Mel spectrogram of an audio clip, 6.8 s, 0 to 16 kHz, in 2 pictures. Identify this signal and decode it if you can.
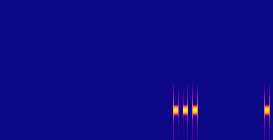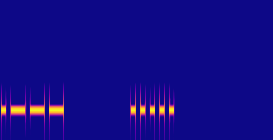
Morse code, heard as a keyed tone, about 20 wpm, spaced as for 8 wpm, 700 Hz. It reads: S25
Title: 087 Lesson 15e - Number 5 - Three Characters 20wpm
